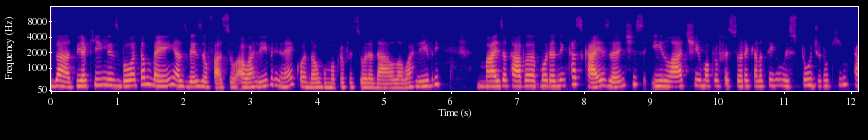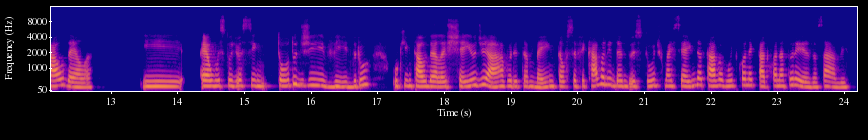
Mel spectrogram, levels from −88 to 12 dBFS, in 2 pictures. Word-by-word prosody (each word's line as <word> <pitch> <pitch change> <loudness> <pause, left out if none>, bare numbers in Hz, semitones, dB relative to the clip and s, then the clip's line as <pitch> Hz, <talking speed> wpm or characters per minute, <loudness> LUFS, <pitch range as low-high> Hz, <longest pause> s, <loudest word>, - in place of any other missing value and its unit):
Exato. 225 -4 +3
E 240 - +7
aqui 240 +3 0
em 275 +1 -1
Lisboa 245 -1 +2
também, 260 -2 +2
às 230 -2 +2
vezes 215 +2 0
eu 210 - +1
faço 190 0 -2
ao 190 - +3
ar 200 +2 +1
livre, 245 +7 -4
né, 215 +5 -2
quando 200 -3 -2
alguma 185 -1 0
professora 190 0 -3
dá 175 -1 +1
aula 170 +1 -1
ao 170 +2 -4
ar 200 +2 -2
livre. 240 +8 -1 0.5
Mas 225 +1 +3
eu 250 - +3
estava 235 0 +4
morando 240 -1 +1
em 255 - -4
Cascais 250 -5 +2
antes 245 +9 -2 0.2
e 235 0 +1
lá 220 0 +4
tinha 255 +2 -7
uma 235 -1 -1
professora 235 0 -4
que 235 - -7
ela 230 0 -1
tem 250 +2 -8
um 260 -1 -7
estúdio 235 +2 -4
no 240 0 -6
quintal 260 0 +1
dela. 190 -4 +1 0.7
Eh, 225 -1 +3 0.3
é 240 0 +7
um 235 0 +2
estúdio, 240 0 -2
assim, 235 -1 -2 0.2
todo 250 +6 +2
de 265 -1 -3
vidro. 220 +7 0 0.3
O 235 - -1
quintal 230 -1 +3
dela 215 -2 +3
é - - -2
cheio 220 +4 -1
de 290 +3 0
árvore 225 0 +3
também, 210 -3 0
então 220 -1 -1
você 225 +2 -5
ficava 235 +5 -1
ali 290 -2 -1
dentro 235 -1 -1
do - - -2
estúdio, 230 +3 -4
mas 235 -1 -2
você 225 - -9
ainda 235 +5 0
estava 255 -2 +2
muito 235 0 -3
conectado 260 -5 -1
com 245 - -4
a - - -2
natureza, 235 -5 0
sabe? 195 -2 -2
230 Hz, 185 wpm, -23 LUFS, 215-245 Hz, 0.7 s, E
